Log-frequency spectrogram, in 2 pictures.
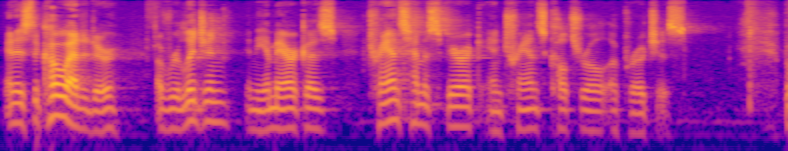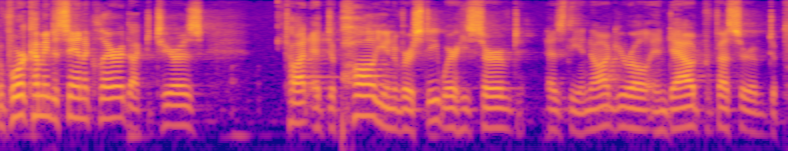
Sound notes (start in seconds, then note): none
